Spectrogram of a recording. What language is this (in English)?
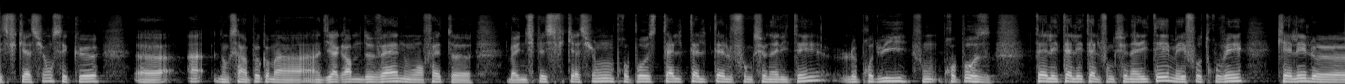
French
